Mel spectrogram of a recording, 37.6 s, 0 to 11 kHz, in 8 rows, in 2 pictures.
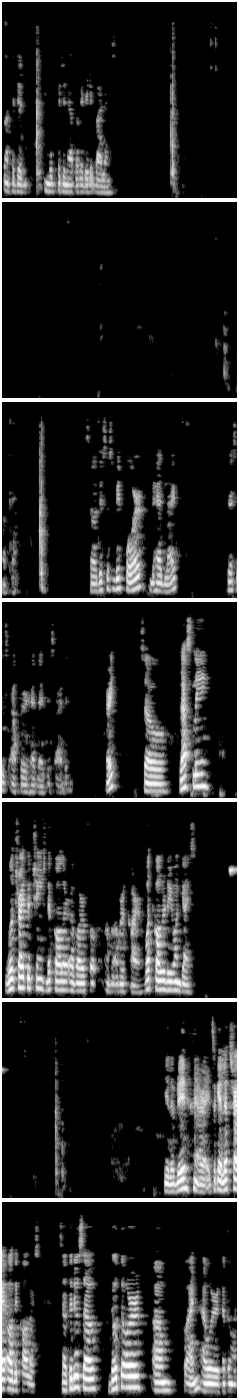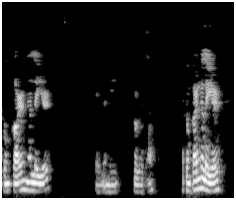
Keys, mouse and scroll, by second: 6.0-8.9 ctrl+drag, 9.5 ctrl+click, 11.3 ctrl+click, 13.0 ctrl+click, 23.1 scroll down 1, 23.8 ctrl+click, 34.1-35.7 ctrl+drag.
